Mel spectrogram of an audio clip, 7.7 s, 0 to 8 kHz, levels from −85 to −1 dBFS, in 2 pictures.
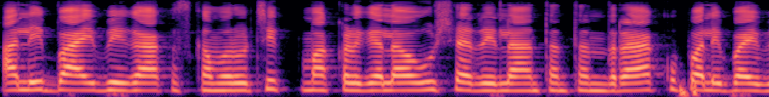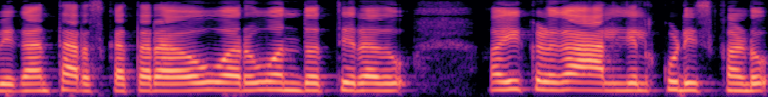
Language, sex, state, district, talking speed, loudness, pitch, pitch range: Kannada, female, Karnataka, Chamarajanagar, 165 wpm, -17 LUFS, 225 Hz, 220-235 Hz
